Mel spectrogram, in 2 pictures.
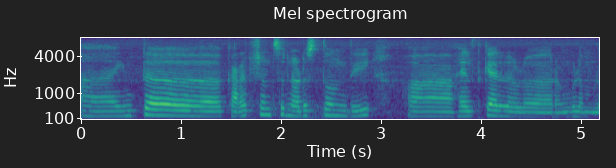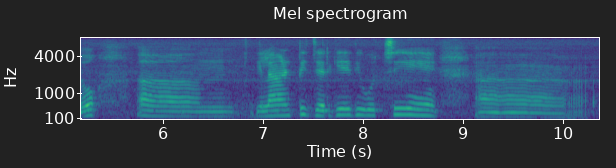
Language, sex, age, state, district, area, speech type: Telugu, female, 18-30, Andhra Pradesh, Sri Balaji, rural, spontaneous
